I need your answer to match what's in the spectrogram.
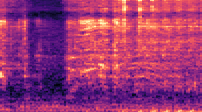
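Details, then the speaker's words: Motorcycle, after repair: engine settles into a steady, quiet idle with no ticking or clatter and strong oil circulation, once the worn, gouged cams, cam set and very loose cam bearing were replaced. "Tahimik na yung motor niya mga bossing. New sounds. Ah ayan wala na yung tunog na lagitikan."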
